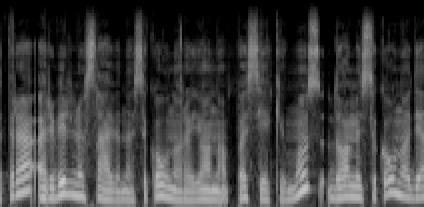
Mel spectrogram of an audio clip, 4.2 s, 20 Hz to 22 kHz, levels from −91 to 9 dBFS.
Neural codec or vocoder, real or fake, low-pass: none; real; 19.8 kHz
